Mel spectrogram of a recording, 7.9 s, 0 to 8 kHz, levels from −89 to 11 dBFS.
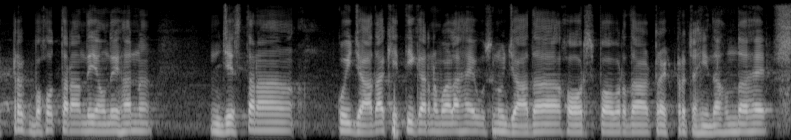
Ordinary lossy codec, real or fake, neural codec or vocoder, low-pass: none; real; none; 7.2 kHz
